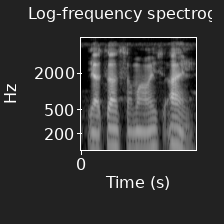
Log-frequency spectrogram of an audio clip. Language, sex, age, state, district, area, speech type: Marathi, male, 60+, Maharashtra, Wardha, rural, read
